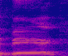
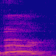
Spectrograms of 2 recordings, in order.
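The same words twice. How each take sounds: First: "bag" with a raised vowel, toward "beg"; northern "bag". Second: Said in the usual way. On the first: Retold or imitated. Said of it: "my mom will say bag". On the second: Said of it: "instead of bag".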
